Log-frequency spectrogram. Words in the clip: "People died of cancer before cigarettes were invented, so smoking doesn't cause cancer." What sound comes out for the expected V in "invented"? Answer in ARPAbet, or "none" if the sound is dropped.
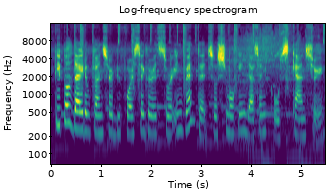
V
